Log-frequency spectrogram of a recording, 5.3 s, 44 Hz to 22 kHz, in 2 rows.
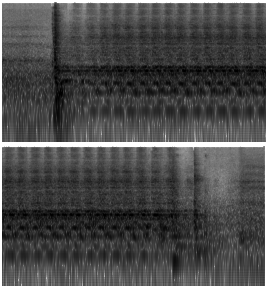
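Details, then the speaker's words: Mk1 Ford Fiesta Ghia 1.1 barn find: even cranking, about four beats a second, for nearly four seconds without catching. Long crank no-start, blamed on a choke not sealing, giving the wrong air-fuel mixture. "all it was was the Coke wasn't sealing properly so the air fuel mixture wasn't the right ratio to get it fired up"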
